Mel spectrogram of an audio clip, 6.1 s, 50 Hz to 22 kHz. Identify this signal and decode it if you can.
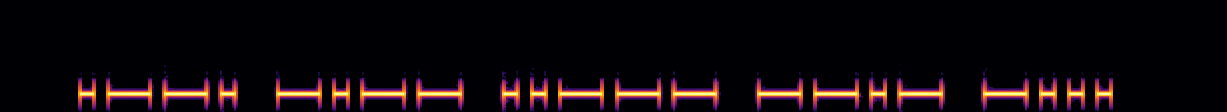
Morse code, heard as a keyed tone, about 17 wpm, 700 Hz. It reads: PY2QB
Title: DXCC-100 Call Signs - 5 Characters - Repeated 2x - 17wpm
